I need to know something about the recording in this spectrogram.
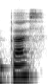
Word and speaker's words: Pass: Navigo le Pass Navigo le mot Pass est un mot anglais et on le prononce à la française passe un titre de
